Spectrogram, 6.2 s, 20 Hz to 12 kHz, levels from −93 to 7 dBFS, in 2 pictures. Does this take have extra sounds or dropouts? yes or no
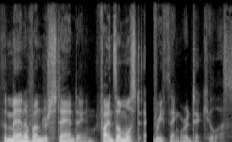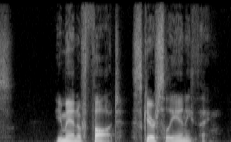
yes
